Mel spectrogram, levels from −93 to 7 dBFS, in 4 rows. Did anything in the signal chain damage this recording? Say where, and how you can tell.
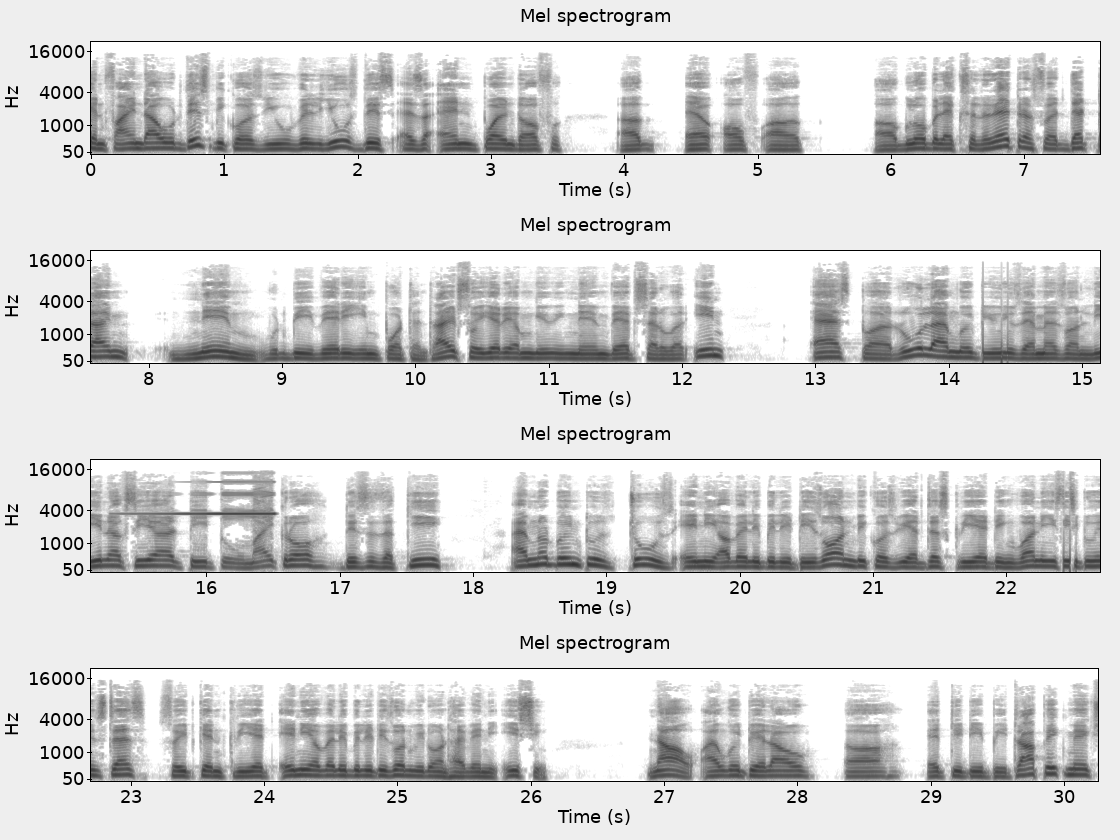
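Yes. Around 14.26 to 14.44 s and again at 22.43 to 22.52 s, chunks out of order: a short stretch of roughly 46 ms blocks plays jumbled, with hard joins. This is a buffer or network stage writing a block late. Nothing goes missing, which separates it from dropouts.

From 15.27 to 16.55 s there is a loudspeaker feedback squeal. A single 3.6 kHz tone swells over about a second until it sits about 5 dB above the programme. That points to an acoustic loop at the playback and microphone stage. Its steady pitch and gradual build set it apart from electrical hum or whine.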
